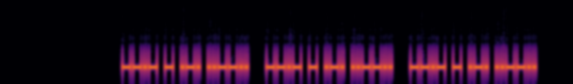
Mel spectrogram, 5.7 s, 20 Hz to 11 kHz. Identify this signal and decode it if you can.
Morse code, heard as a keyed tone, about 44 wpm, 700 Hz. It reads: QTR? QTR? QTR?
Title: Q-Codes Repeated 3x 45wpm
